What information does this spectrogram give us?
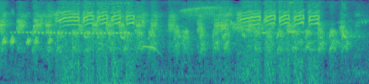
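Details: Lure track for calling birds in: crowded bird chatter with bright rippling trill series, a sustained high whistle early on and a short falling note, then trilling resumes after a brief lull.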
